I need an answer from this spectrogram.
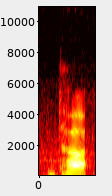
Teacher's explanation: ध स्पर्श, घोष, महाप्राण, दंत व्यंजन है।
